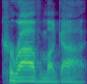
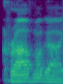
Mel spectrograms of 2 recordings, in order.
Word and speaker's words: Krav Maga: You do kurav maga. Is that right? Did I pronounce that right? Krav Maga. Yeah.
